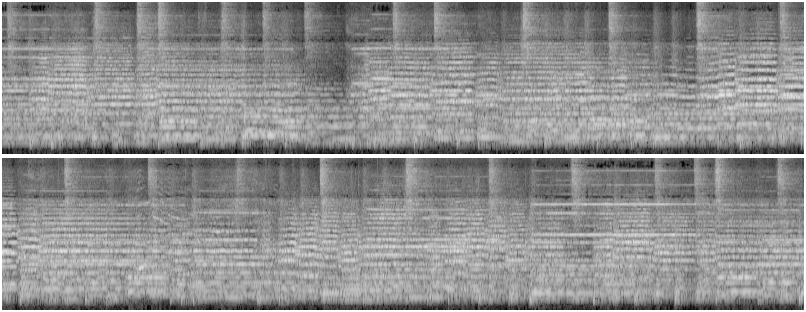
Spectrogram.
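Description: A brass band of trumpets, trombones and tubas playing a piece together, loud and steady, with short sharp struck accents recurring through the music.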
